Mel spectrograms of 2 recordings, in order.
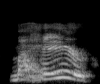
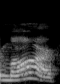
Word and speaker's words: Meagher: So people might say Meagher or Mar or Meagher or Meagher but there's no like gestures that go with it. But just remember the first one you said, and then that will be fine.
